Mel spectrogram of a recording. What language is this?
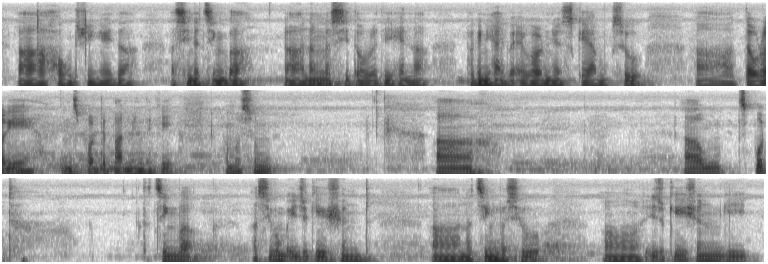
Manipuri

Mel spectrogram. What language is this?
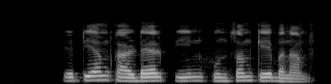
Magahi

